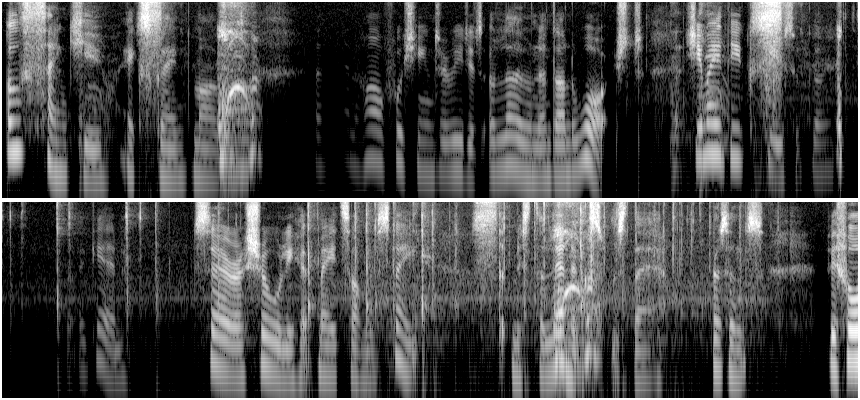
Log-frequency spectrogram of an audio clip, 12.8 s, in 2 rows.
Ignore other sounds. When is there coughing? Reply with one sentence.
You can hear the coughing from 0.3 to 1.9 s, from 5.0 to 6.3 s and from 9.3 to 10.9 s.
